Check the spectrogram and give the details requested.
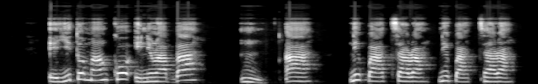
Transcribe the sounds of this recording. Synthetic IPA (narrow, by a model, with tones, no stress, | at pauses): e˨ji˨˦to˦mãː˦˧n̩˦ko˦i˦˨nĩ˧ɾ̃a˧ba˦˨ | a˧ | nĩ˦k͡pa˧ta˧ɾa˧nĩ˦k͡pa˧ta˧ɾa˧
